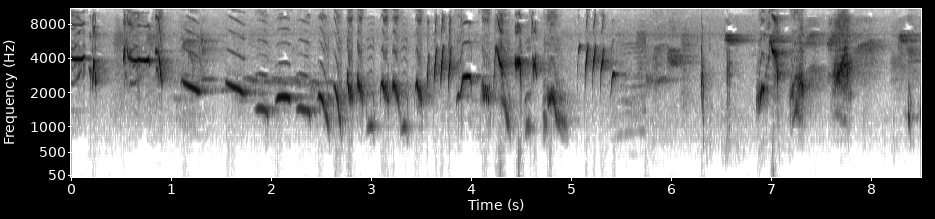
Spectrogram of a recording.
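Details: White-rumped shama with a black tail, singing to provoke other shamas; dense varied phrases of falling whistles, rapid clicking bursts and high squeaky notes, with a brief lull near the end.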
